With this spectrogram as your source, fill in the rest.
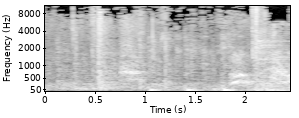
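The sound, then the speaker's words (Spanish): A heavy wardrobe is shoved against a door in a child's bedroom during a tense thriller scene, giving a few dull thuds and knocks. “¡A mover esto! ¡Venga! Bloquean la puerta con un armario.”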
